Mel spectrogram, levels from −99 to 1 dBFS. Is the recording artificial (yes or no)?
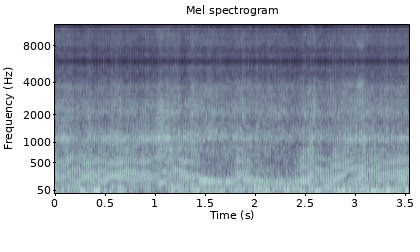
no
